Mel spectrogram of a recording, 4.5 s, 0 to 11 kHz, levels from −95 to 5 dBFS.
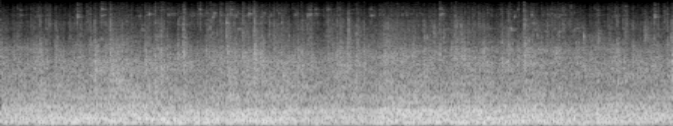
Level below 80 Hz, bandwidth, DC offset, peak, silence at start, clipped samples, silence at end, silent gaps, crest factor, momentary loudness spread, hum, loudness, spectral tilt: -30 dBFS; 9 kHz; under 0.1%; 0 dBFS; 0 s; under 0.1%; 0 s; none; 12 dB; 2 LU; none; -13 LUFS; -8 dB/octave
